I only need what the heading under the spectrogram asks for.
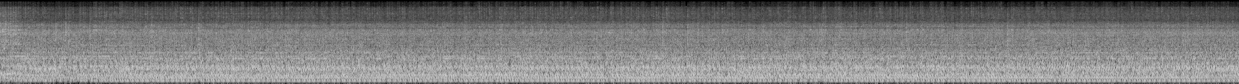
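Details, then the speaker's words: Free John Deere D140 riding mower (parked for blowing fuses), after valve adjustment and with the blades freed up: the engine runs steady and even with the blades whirring on top, with no misses or knocks. Normal running with deck engaged. "I also got um the blades freed up so I want to see if those will run those will work too"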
